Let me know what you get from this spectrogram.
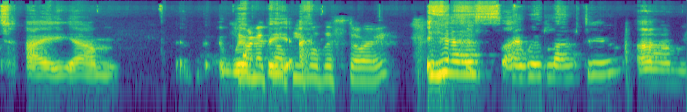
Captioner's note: laughs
